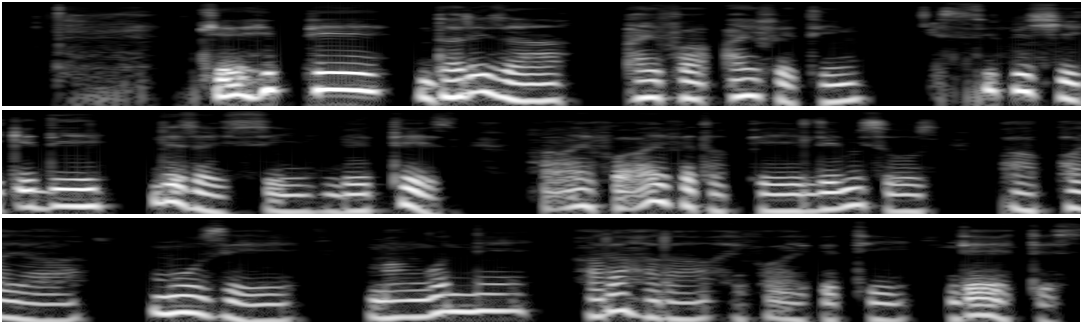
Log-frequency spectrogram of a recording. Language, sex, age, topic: Gamo, male, 25-35, agriculture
